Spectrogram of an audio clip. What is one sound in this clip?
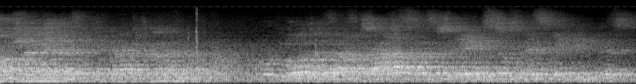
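A man speaks calmly through a microphone, echoing in a large hall.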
